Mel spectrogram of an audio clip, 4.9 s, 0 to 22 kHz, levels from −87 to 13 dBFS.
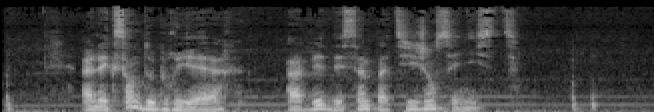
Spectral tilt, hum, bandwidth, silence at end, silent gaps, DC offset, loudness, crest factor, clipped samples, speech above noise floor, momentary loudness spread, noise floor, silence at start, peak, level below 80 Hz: -5 dB/octave; none; 17 kHz; 0.4 s; none; under 0.1%; -17 LUFS; 18 dB; under 0.1%; 22 dB; 18 LU; -38 dBFS; 0.05 s; -2 dBFS; -38 dBFS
